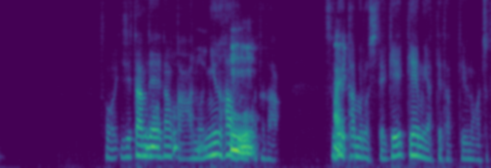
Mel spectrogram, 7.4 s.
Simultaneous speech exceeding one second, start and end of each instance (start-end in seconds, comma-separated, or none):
2.2-3.9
